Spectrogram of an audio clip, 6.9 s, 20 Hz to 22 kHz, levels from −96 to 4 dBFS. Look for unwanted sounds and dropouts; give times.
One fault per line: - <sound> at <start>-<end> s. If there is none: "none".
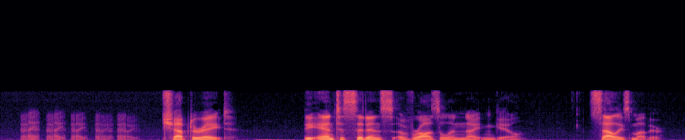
- laugh at 0.2-1.4 s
